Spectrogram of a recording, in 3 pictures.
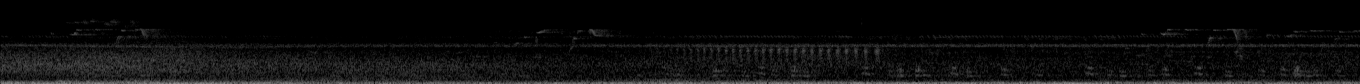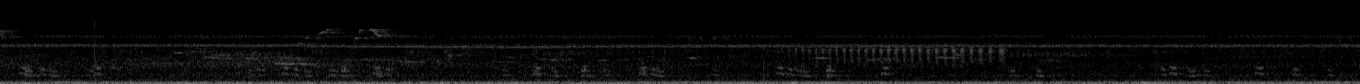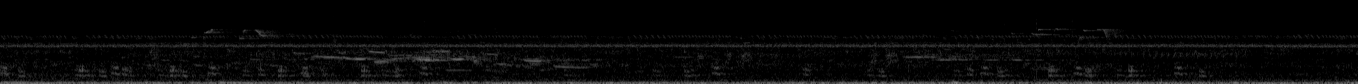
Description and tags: recording with inbuilt condenser mics on zoom h4n
distant traffic, wind noises not filtered out, frogs birds , central victoria, australia
sound, field, recording, birds, ambient, frogs, location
